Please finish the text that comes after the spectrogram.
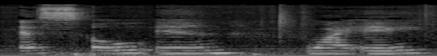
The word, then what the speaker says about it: Sonya: Joel has it, but it's Sonya, S-O-N-Y-A. Just pronounce it.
